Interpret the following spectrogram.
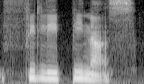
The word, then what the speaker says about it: Filipinas: chair at you you yesterday you pronounced it even better in the modern style but now it's proper to pronounce it like an ancient feli i mean filipinas remember that i am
